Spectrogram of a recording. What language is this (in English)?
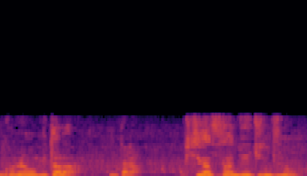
Japanese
